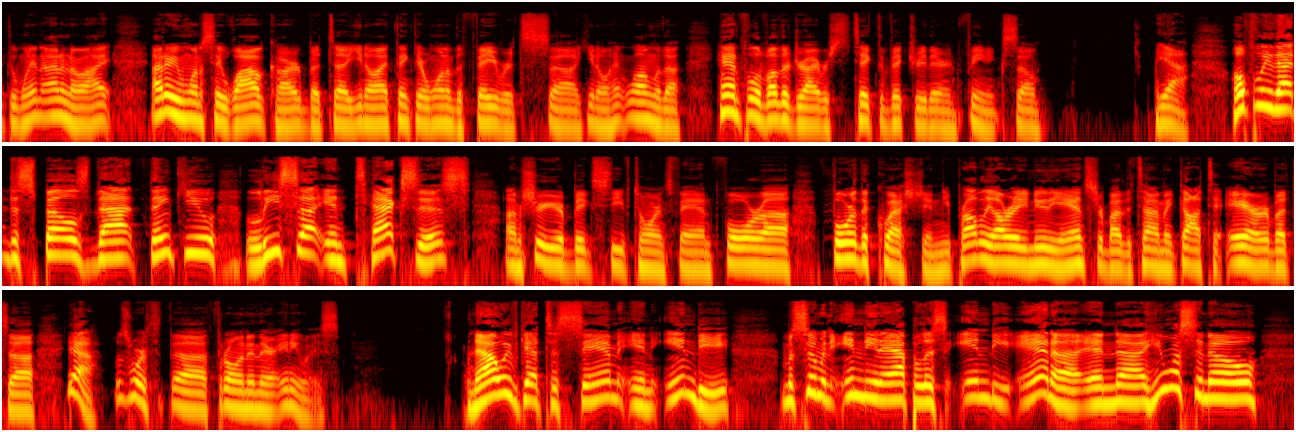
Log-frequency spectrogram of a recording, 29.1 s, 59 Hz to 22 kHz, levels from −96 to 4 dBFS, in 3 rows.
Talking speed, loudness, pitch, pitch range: 220 wpm, -28 LUFS, 155 Hz, 130-195 Hz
